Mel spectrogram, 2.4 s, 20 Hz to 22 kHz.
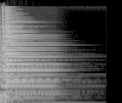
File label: A 7th Suspended 4th Sharp 5th, A, down, Guitar; A7sus4#5 strummed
